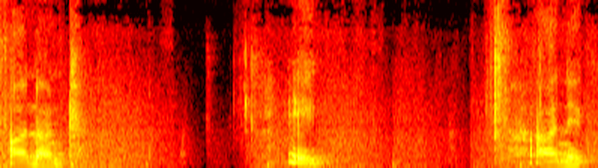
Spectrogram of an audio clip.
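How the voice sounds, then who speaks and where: Woman, grammar teacher, slow, repetitive, faint background noise. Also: medium pitch, creaky, mellow. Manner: repeats words slowly, asks and answers own questions. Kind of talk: slow explanatory lesson in Hindi. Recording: dull lo-fi recording with faint noise.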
